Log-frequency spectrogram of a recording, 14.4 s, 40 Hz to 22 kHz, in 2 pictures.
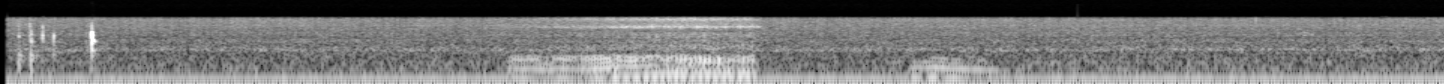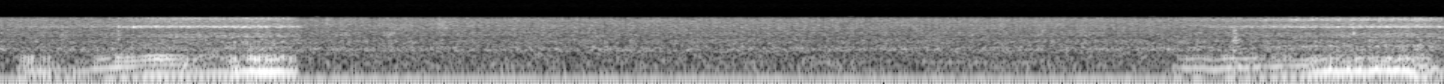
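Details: Female Dalmatian, exhausted after a week of hiking and swimming, asleep upside down on a camper bed, snoring unusually loudly: soft, fluttering snores about every five seconds, roughly 12 a minute, over room hiss.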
